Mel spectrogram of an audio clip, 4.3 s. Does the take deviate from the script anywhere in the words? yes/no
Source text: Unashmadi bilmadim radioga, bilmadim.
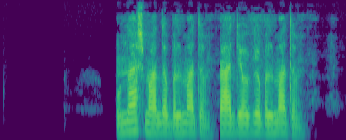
no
